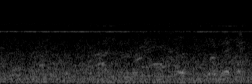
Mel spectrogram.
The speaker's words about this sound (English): Train continues to roll on by. A couple of oil tankers, some coal carts. Riverwalk Stadium built on an old train depot.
